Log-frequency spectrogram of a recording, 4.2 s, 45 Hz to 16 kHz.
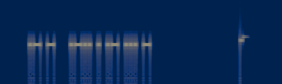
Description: Morse code, heard as a keyed tone, about 34 wpm, 700 Hz. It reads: AT LEAST
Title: Sets of 2 Words 35wpm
